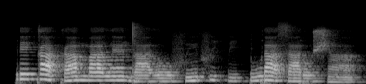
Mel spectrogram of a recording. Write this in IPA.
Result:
ɾ e˦ ɡ a˦˨ k a˨˦ m a˧ l ɛ̃˧ d a˨ l o˨ f ĩ˨˦ f i˦˨ k͡p i˨ k͡p u˨˦ ɾ a˦˨ s a˨ ɾ o˨ ʃ ã˨

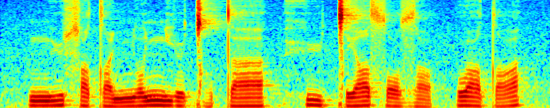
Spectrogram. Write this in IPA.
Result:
ɲ y ɬ e tˤ ɛ ɲ ɔ ɲ j ø ɡ͡ǀ ɔ t a | h y ǀ e sˤ ø zˤ ə | o tˤ a

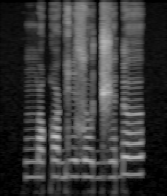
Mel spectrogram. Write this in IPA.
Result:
ŋ͡m ɪ qʷ i ɡ i z ʊ d͡ʒ ɪ ɗ ə

